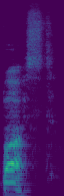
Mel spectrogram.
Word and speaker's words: bused: Every other word with that formation is U. So how the heck is that bust? There's no other word like U-S-E-D is pronounced like that.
